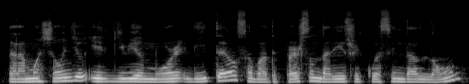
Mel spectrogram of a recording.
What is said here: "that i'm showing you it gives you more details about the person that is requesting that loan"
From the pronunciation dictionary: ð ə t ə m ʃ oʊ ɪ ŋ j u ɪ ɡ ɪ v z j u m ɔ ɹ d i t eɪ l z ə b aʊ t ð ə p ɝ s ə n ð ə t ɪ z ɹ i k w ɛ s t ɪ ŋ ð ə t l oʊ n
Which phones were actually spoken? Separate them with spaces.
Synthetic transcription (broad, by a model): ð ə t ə m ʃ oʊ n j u ɪ ɡ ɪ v j u m ɔ ɹ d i t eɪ l s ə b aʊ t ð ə p ɝ s ə n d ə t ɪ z ɹ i k w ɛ s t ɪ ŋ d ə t l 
